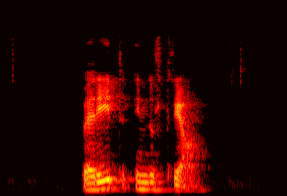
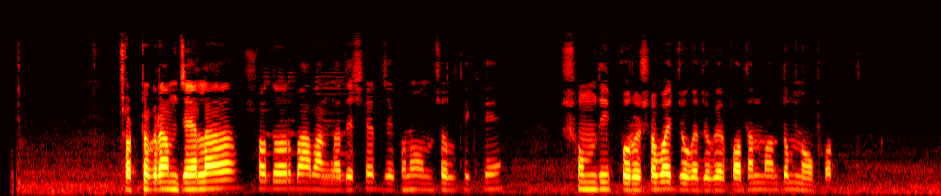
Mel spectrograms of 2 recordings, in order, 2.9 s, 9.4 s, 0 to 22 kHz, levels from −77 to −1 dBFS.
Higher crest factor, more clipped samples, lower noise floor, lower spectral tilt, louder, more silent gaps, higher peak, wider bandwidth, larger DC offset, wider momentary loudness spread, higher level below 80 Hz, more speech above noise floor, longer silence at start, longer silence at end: about the same, 20 dB vs 22 dB; neither; first, -74 dBFS vs -49 dBFS; about the same, -5 dB/octave vs -5.5 dB/octave; second, -29 LUFS vs -21 LUFS; neither; second, -12 dBFS vs 0 dBFS; about the same, 11 kHz vs 10.5 kHz; neither; second, 9 LU vs 18 LU; second, -82 dBFS vs -58 dBFS; first, 45 dB vs 29 dB; second, 0.85 s vs 1.2 s; second, 0.85 s vs 1.1 s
